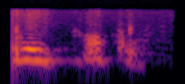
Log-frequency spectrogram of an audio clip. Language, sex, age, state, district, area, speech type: Hindi, male, 30-45, Madhya Pradesh, Bhopal, urban, conversation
